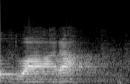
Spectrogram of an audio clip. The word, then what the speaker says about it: द्वारा: द्वारा, इसका मतलब हम व नहीं पढ़ रहे हैं, वा पढ़ रहे हैं, और दा नहीं पढ़ रहे हैं, और जबकि उच्चारण द का पहले हो रहा है, द्वारा।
